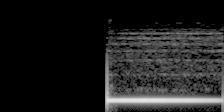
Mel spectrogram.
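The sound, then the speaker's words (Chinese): Phone busy tone after the other party hangs up: one steady mid-pitched electronic beep starts after a short silence and holds, clear and loud, to the end. “对方已挂断”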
